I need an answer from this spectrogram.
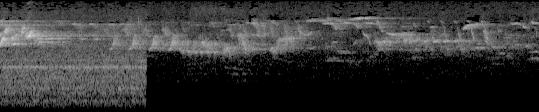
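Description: Small birds chirping: a busy chatter of short, high twittering calls that goes on throughout. A low background hum cuts off about a second and a half in.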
